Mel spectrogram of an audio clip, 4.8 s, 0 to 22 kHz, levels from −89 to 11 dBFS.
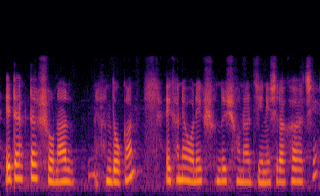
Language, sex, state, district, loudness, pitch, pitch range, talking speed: Bengali, female, Chhattisgarh, Raipur, -19 LUFS, 220 Hz, 205-245 Hz, 135 wpm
